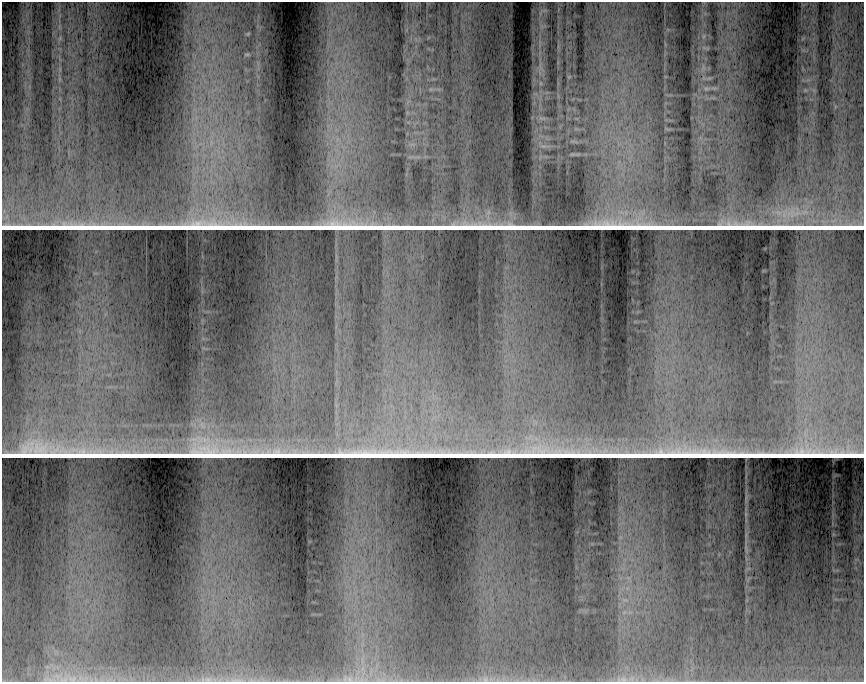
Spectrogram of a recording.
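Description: A man talks into a microphone with animation.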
